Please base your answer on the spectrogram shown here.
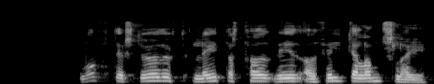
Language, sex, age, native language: Icelandic, male, 20-29, Icelandic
